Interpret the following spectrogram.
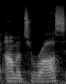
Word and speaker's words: Amaterasu: Isn't there a U at the end of the pronunciation of Amaterasu? So every time I've said Amaterasu, I got lambasted, so I just start saying Amaterasu, and people seem to appease by that.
